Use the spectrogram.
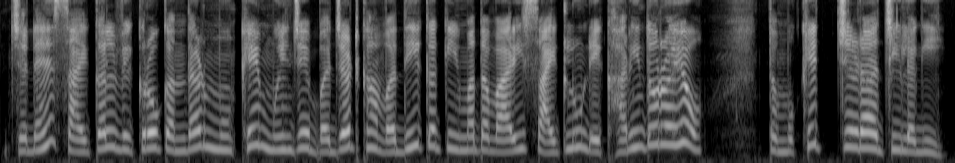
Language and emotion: Sindhi, angry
